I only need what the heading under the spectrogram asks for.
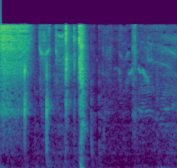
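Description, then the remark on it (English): Harp lager is poured into a glass, filled about halfway for a black and tan, a fizzy splashing hiss broken by a few sharp clinks and taps, fading to a quieter foamy trickle at the end. No one speaks. “So, here we're going to do a Harp. You fill it up a little bit about halfway.”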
